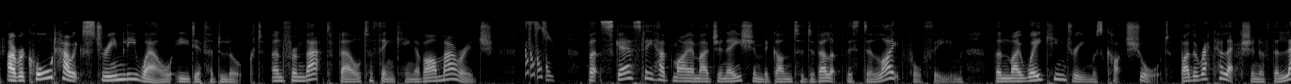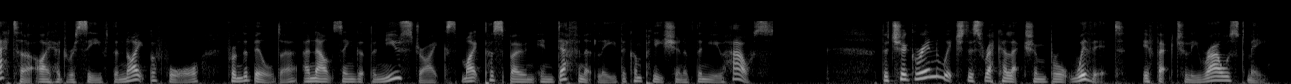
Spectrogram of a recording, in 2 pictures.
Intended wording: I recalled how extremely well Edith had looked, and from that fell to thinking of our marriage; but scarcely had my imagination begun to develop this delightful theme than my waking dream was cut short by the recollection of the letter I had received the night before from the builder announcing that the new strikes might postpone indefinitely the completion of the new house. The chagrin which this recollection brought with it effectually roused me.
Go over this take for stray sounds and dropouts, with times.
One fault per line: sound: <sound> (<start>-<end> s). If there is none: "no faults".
sound: chirp (5.3-5.6 s)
